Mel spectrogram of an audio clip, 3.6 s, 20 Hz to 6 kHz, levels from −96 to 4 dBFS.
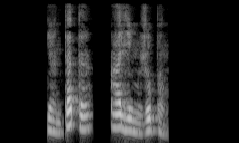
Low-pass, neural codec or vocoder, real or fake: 5.4 kHz; none; real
